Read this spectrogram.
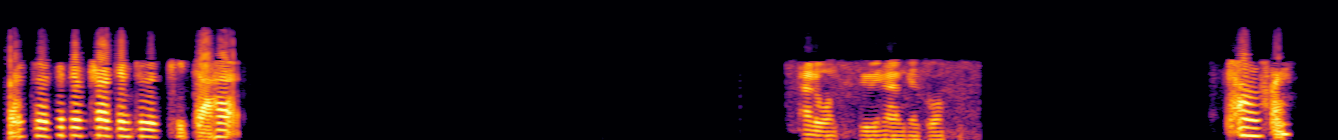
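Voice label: Sheriff East County, scanner audio trunk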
